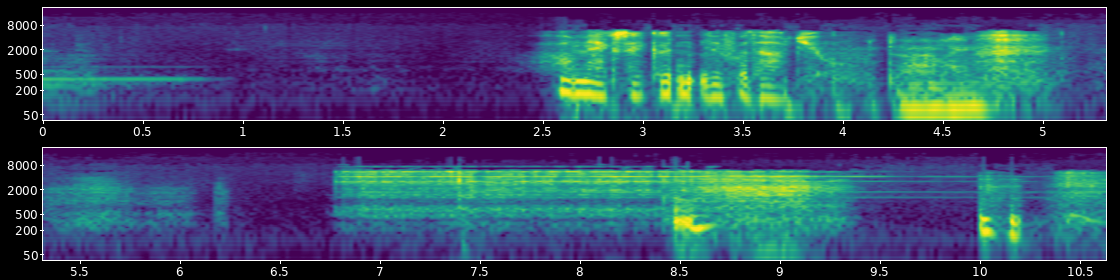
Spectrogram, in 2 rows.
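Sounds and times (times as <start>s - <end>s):
speech: 2.6s - 5.0s
telephone bell ringing: 6.8s - 10.6s.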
